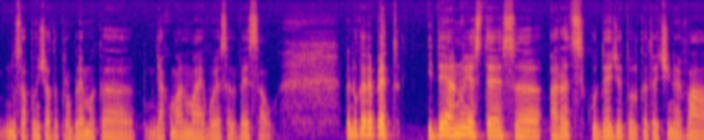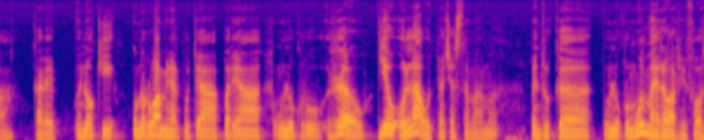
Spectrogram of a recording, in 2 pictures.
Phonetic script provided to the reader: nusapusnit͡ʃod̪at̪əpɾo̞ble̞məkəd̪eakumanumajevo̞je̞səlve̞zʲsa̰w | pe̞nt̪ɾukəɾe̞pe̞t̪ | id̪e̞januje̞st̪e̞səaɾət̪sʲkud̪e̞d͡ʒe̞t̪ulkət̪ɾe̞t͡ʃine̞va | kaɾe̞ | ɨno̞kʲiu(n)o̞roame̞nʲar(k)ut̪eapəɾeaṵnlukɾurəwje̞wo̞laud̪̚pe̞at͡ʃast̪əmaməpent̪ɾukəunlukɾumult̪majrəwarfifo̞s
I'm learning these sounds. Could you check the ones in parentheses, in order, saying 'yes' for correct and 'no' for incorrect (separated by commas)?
yes, no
